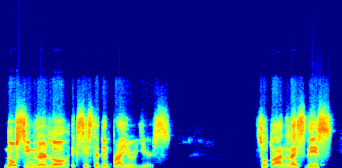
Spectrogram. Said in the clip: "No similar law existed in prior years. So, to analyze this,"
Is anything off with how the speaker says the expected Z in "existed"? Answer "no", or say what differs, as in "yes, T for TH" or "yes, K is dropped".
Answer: yes, S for Z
